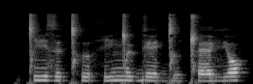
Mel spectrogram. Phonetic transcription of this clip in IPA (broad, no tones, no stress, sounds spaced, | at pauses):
ǀ i z ɨ ǀʰ ɯ h i ŋ͡ǀ ʉ ɡ e ɡ͡ǀ ɯ ǁ ɛ vʲ ɔ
